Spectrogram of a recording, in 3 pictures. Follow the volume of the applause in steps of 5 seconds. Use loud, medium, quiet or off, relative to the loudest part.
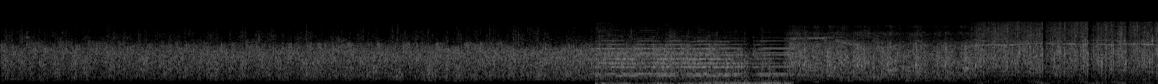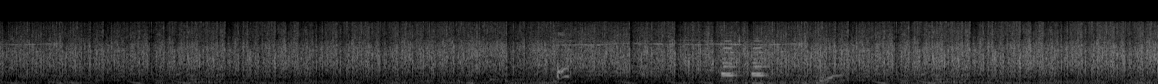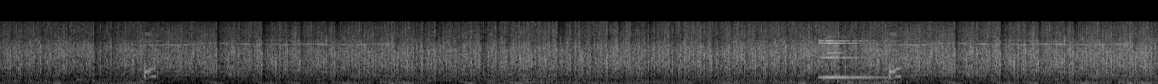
quiet, quiet, medium, medium, medium, loud, loud.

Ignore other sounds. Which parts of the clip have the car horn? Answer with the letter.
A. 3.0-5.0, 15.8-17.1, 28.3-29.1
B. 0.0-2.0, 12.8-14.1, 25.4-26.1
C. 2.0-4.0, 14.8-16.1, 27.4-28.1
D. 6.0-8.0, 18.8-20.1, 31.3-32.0
D.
